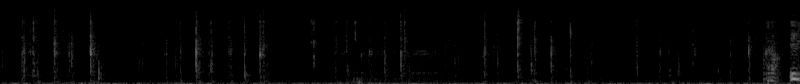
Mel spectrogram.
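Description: Deck of oracle cards being shuffled by hand: a quick, uneven string of soft card flicks and clicks.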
